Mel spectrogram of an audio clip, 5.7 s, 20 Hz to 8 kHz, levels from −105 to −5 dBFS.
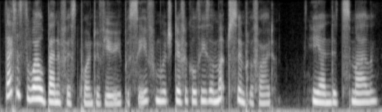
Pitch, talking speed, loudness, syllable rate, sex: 220 Hz, 200 wpm, -20 LUFS, 6.4 syllables/s, female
